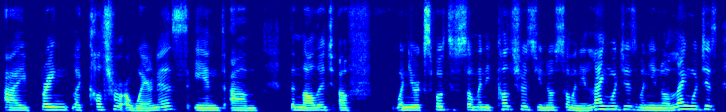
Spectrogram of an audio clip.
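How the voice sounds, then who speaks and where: A woman's voice: on the low side, fairly even intonation, normal speed, dry recording, rough recording. A middle-aged woman from Liberia, speaking casually as an interview guest, talking in a chatty way with many fillers and restarts. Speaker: guest, immigration consultant.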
